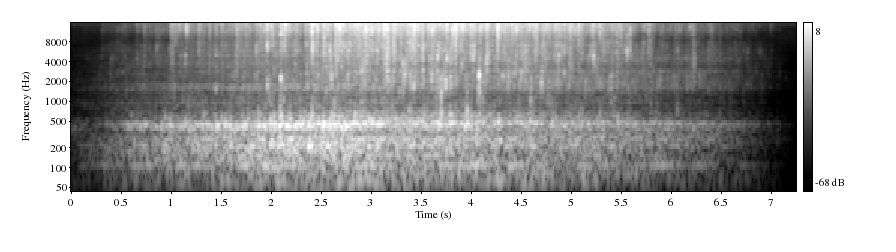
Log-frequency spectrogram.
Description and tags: Boiling water (shortened version)
Boiling water. Edited down to 7 seconds short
